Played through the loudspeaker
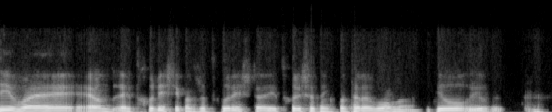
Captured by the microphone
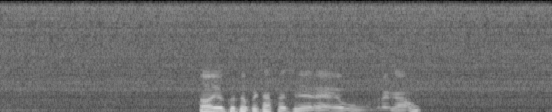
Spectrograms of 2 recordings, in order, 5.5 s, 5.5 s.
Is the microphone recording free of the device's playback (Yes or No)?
Yes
